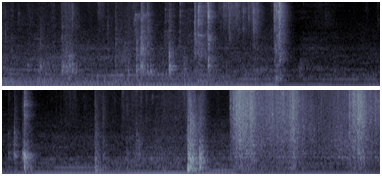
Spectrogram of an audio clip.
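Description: Books and papers being handled: scattered clicks and knocks as books are moved about, with rustling of paper or a book being shifted, loudest about eight seconds in.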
